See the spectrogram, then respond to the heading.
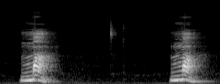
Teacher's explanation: the last tone is a tone falling down so you start high and let it go down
